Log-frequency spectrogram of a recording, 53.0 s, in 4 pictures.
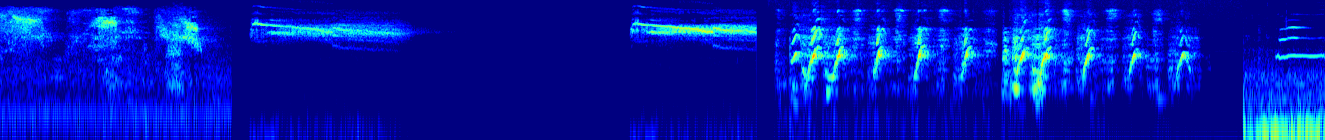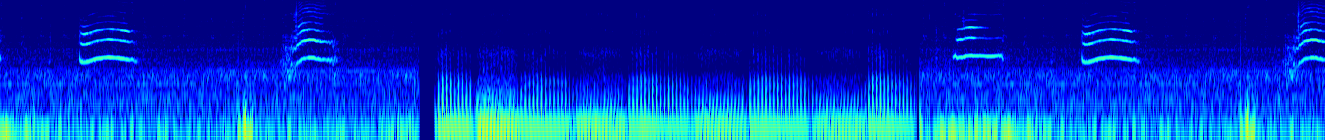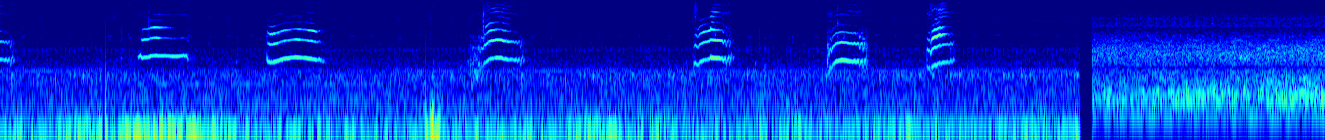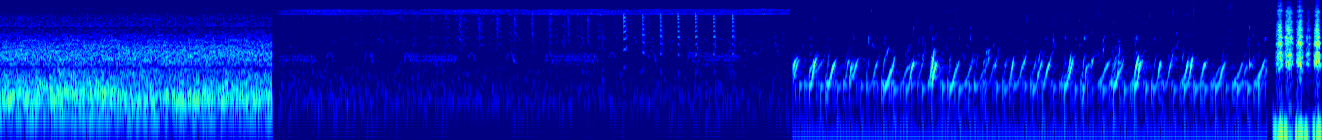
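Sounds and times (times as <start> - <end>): cat purring: 12.5 - 37.3
cat meowing: 12.8 - 13.3, 14.0 - 14.7, 16.1 - 16.7, 22.7 - 23.3, 24.0 - 24.7, 26.1 - 26.7, 27.8 - 28.4, 29.2 - 29.8, 31.2 - 31.8, 33.4 - 33.9, 34.8 - 35.2, 35.8 - 36.1.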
